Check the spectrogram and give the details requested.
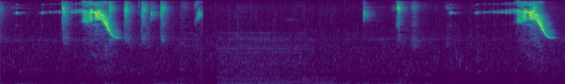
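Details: Female blue-black grassquit calling to stimulate the male to sing: bursts of rapid high chips leading into loud shrill downward-gliding notes, one at the start and one at the end, with a quiet gap between.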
